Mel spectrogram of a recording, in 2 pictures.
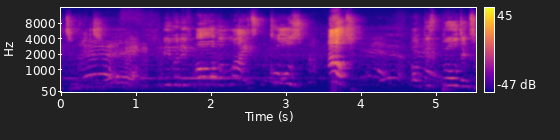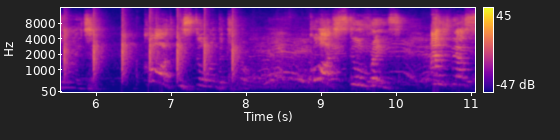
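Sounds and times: excited speech: 0.0s - 6.0s, 6.6s - 11.0s
sharp hand claps: 5.6s - 8.0s.

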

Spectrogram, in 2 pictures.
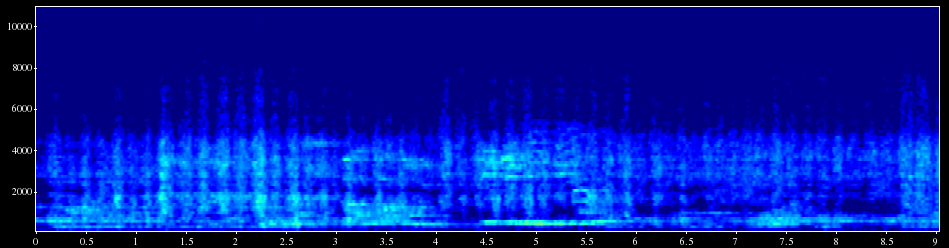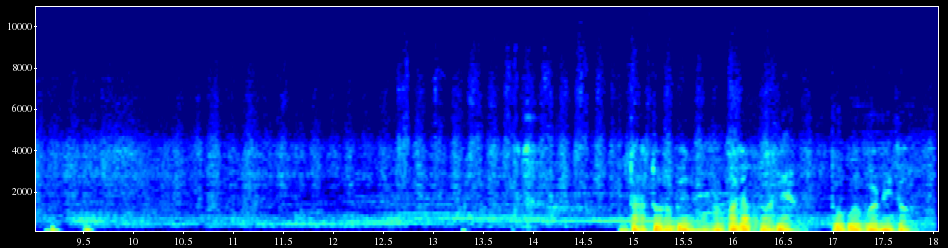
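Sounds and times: crayon scribbling on paper: 0.0s - 17.8s.

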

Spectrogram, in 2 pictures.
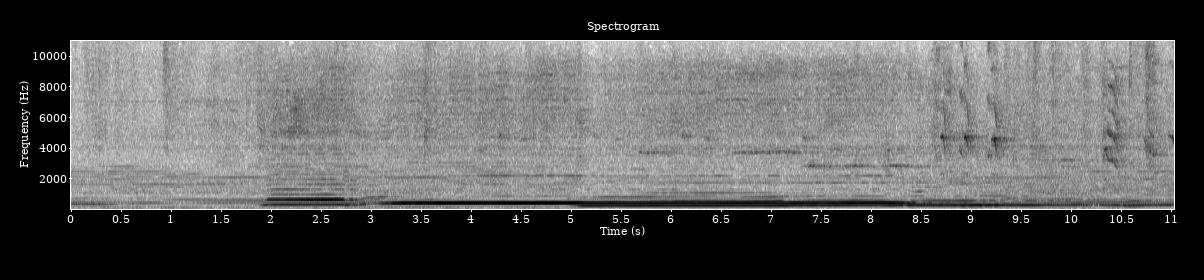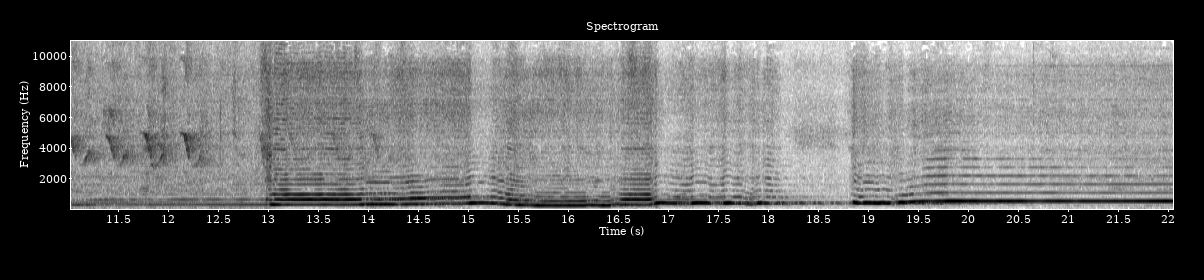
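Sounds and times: flutes holding long notes: 0.0s - 22.0s.

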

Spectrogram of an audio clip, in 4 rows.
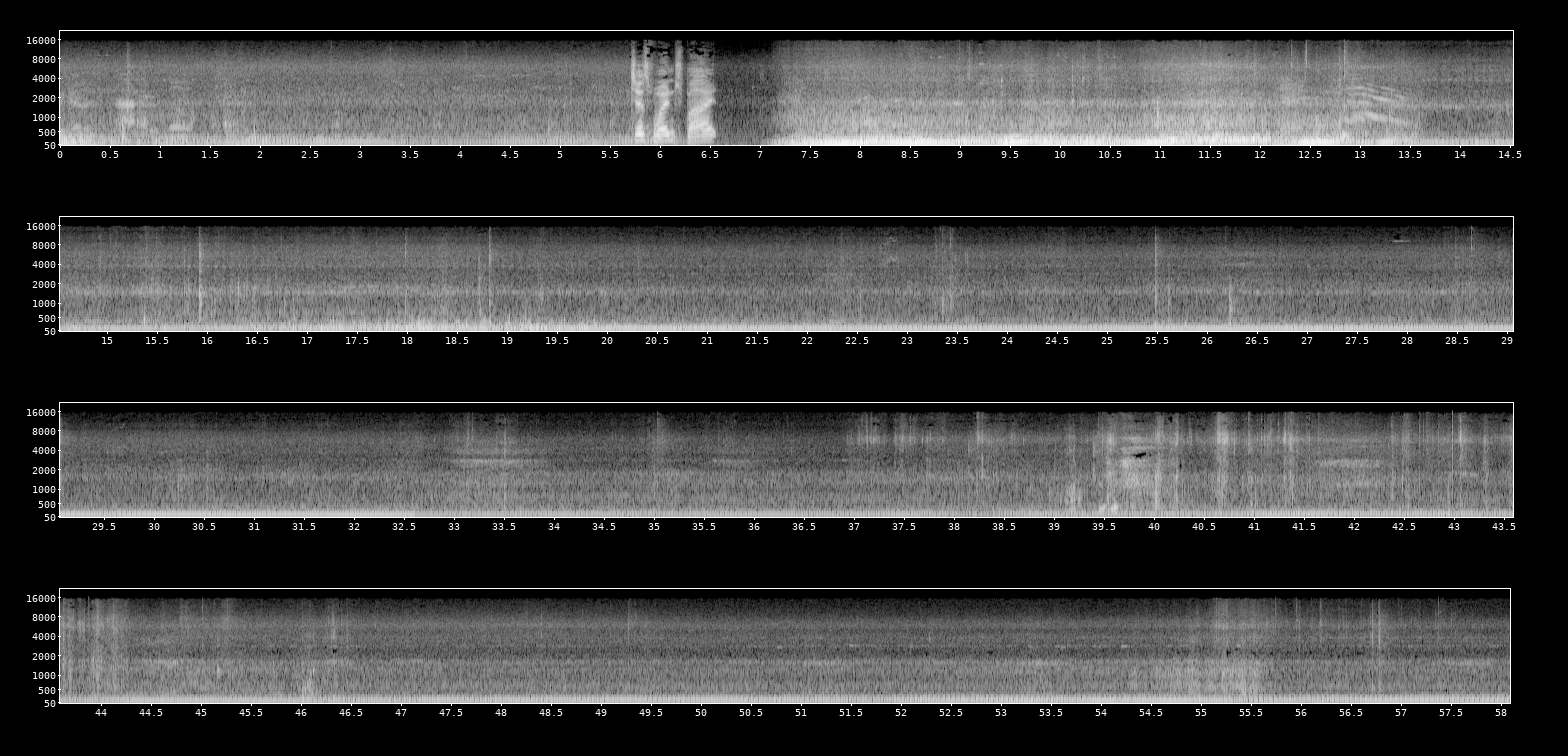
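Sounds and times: engine revving under load: 0.0s - 5.8s, 7.1s - 48.0s, 48.7s - 58.0s
low engine hum: 0.0s - 58.0s.

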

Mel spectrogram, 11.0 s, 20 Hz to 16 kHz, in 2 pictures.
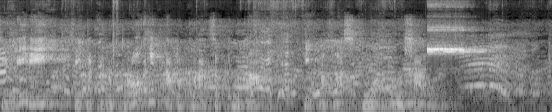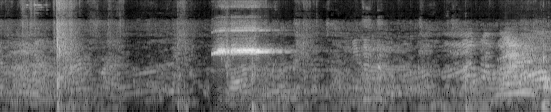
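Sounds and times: referee's whistle blast: 4.2s - 4.9s, 7.6s - 8.5s.

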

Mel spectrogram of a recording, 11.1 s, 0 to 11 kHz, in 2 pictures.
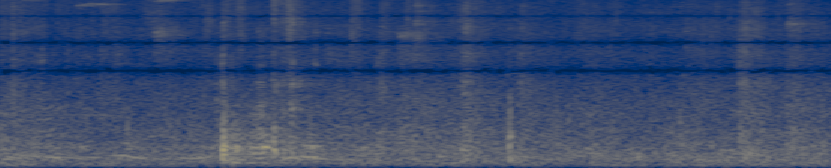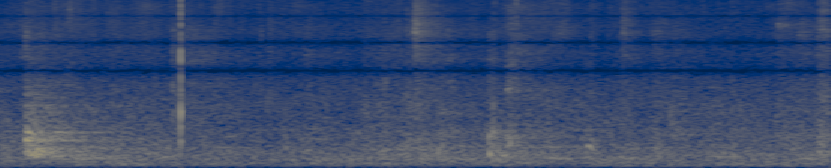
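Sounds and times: reverberant arena background noise: 0.0s - 11.0s.

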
